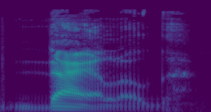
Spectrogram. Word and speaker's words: dialogue: Dialogue. L'écrit exactement même genre en français, D-I-A-L-O-G-U-E, mais américain ont prononcé dialogue.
